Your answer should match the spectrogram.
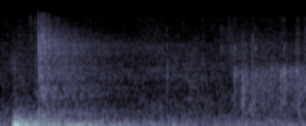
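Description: A single loud thump on a squash court about a tenth of a second in, ringing out briefly in the hall, then low room noise.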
